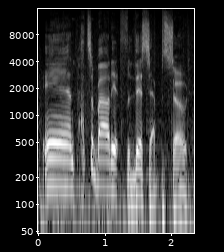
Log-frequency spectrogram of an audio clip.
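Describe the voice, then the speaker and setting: A man's voice: on the high side, wildly swooping pitch, normal speed, a little mellow, faint music behind. A man giving scripted voice-over narration of game strategy tips in a polished, upbeat delivery.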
